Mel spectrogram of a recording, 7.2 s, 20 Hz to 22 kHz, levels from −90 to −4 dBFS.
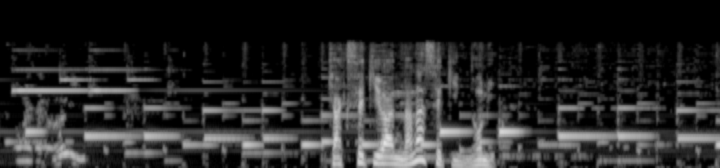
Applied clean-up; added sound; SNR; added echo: classical method spectral subtraction.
